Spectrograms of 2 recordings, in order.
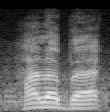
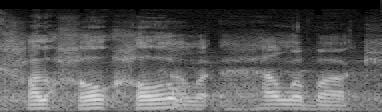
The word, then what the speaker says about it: Hellebuyck: Hellebuyck. Hellebuyck. The Hellebuyck. Y is silent. Yeah. It's just there to trip you up a little bit.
